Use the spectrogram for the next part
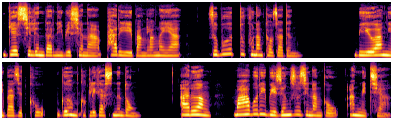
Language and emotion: Bodo, sad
